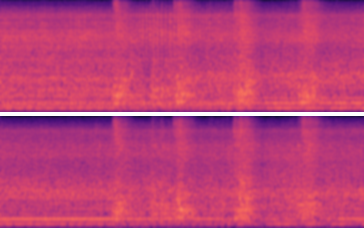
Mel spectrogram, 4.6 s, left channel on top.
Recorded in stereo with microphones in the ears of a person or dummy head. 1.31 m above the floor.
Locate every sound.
1.4 s footsteps: 75° right (ahead or behind), 4.5 m; by 4.3 s 60° right (ahead or behind), 5.5 m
